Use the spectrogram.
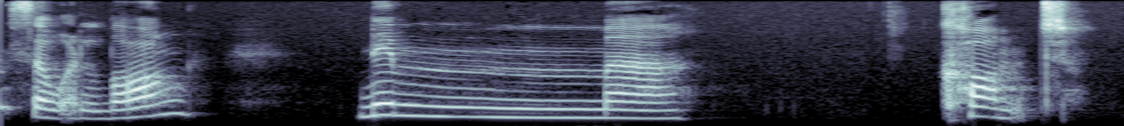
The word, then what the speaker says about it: kommt: Kommt. Kommt. Again, very nice hard t.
